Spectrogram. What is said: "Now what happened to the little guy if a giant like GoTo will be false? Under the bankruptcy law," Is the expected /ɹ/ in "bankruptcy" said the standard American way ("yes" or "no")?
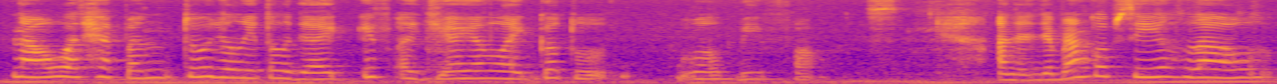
no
